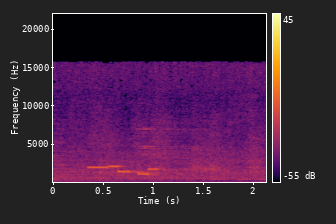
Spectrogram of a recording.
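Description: A quick run of short, faint electronic beeps at changing pitches, like keys pressed on a phone keypad, over quiet office room tone.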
